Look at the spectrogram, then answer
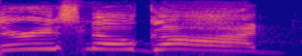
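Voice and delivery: put-on very high, loud shout. Recounting a worship leader's vocal cue gone wrong, retelling a shout. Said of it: "And he shouted".

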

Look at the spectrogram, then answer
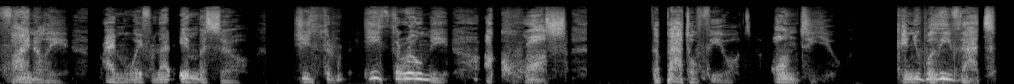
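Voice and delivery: put-on British accent. A player voicing Ragnar to another character mid-battle, in a British accent. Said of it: "I just gave a British accent".

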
